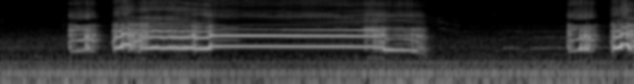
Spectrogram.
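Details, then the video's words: A domestic rooster gives a full crow: harsh stuttering opening syllables, a long sustained ringing middle note of over a second, and a ragged falling end, then starts another crow, with a low background hum. "صوت ديك بلدي🐓 rooster sound 🐓 bruit du cooq"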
